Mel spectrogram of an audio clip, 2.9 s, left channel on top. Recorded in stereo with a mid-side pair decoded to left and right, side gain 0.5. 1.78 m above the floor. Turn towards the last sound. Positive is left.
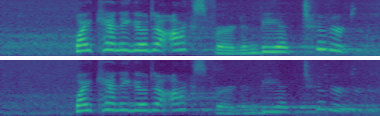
turn(degrees=75)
